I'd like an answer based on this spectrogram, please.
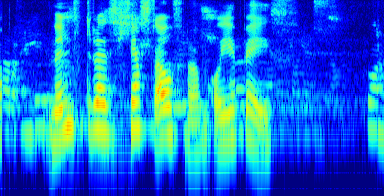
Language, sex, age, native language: Icelandic, male, 11, Icelandic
